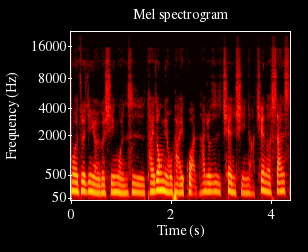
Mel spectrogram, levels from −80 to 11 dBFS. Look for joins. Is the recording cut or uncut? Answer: uncut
